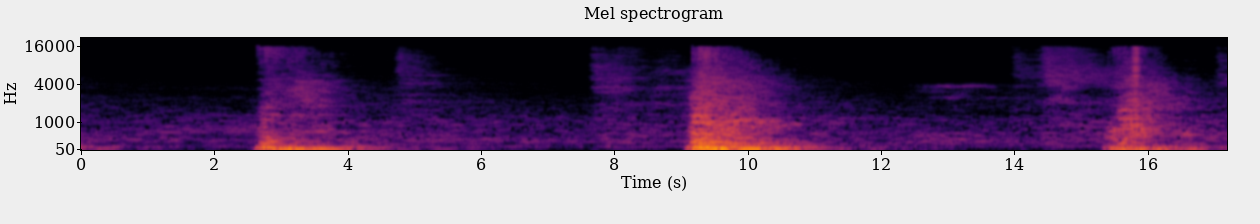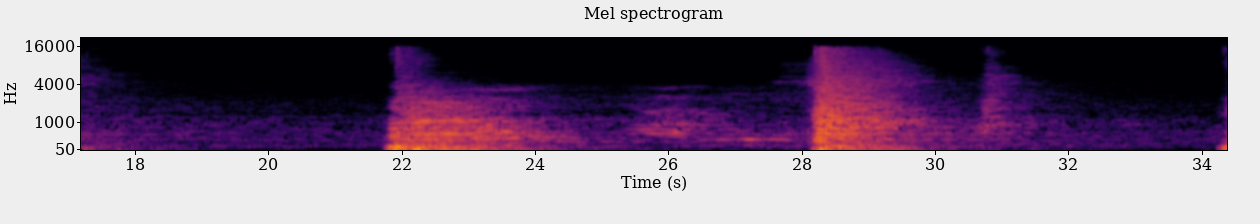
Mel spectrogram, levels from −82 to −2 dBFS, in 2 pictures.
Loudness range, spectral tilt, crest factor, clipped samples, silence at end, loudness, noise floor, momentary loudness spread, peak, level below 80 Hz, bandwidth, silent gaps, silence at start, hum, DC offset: 21 LU; -5 dB/octave; 24 dB; under 0.1%; 0 s; -30 LUFS; -60 dBFS; 27 LU; -10 dBFS; -38 dBFS; 16 kHz; none; 0 s; none; under 0.1%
